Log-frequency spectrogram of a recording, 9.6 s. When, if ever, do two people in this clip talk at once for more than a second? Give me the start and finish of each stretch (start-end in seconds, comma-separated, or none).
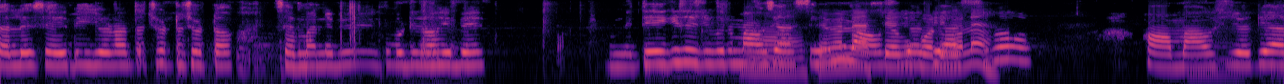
5.6-7.4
